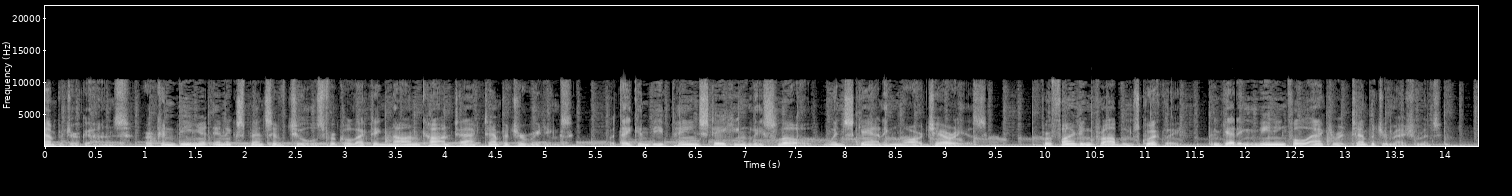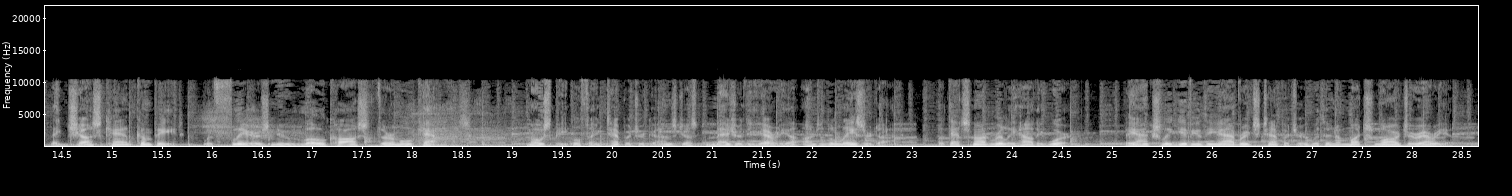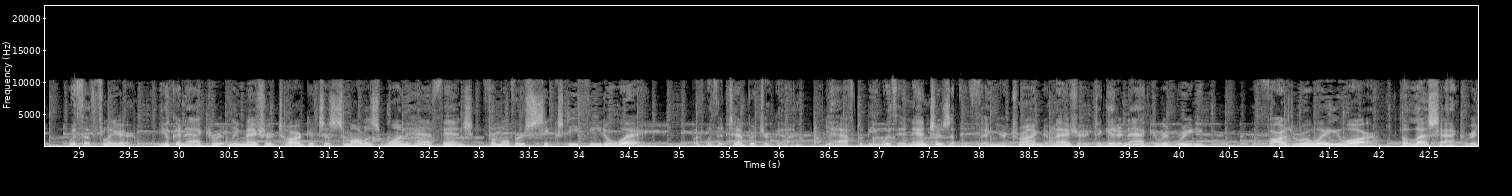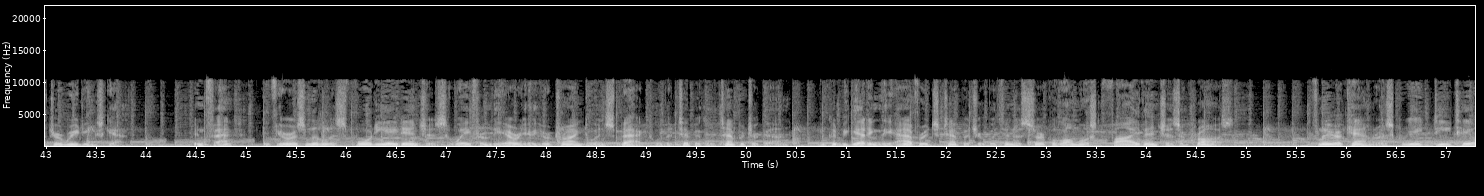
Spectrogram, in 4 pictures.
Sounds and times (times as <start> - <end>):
Speech: 0.0 - 9.4, 10.0 - 43.8, 44.5 - 54.9, 55.7 - 57.2
Music: 0.0 - 57.2.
